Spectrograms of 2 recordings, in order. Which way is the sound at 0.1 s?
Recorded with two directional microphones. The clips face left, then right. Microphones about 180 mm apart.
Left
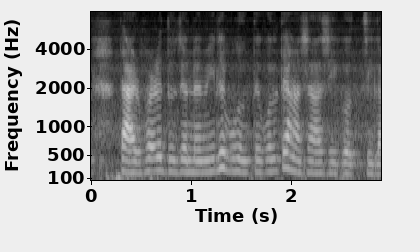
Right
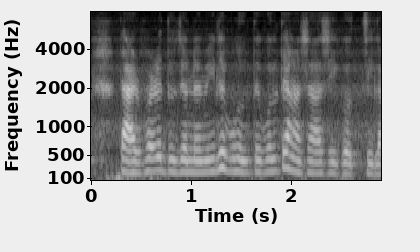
20° right (ahead or behind).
